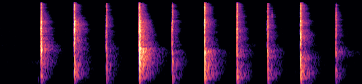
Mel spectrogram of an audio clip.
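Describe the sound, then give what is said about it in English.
One person claps about ten times in a quick, steady rhythm in applause for Stacey Abrams, each clap a sharp, crisp smack with no voices or other sounds in between. “round of applause, sister.”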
